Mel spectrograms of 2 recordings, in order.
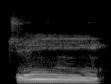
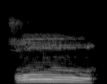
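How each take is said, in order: Both takes have the same delivery.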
